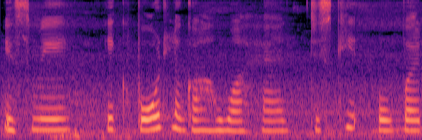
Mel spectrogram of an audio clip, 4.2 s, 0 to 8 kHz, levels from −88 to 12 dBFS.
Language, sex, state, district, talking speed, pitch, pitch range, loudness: Hindi, female, Punjab, Fazilka, 115 wpm, 225 Hz, 220-235 Hz, -17 LUFS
